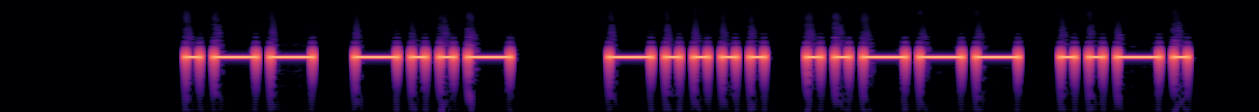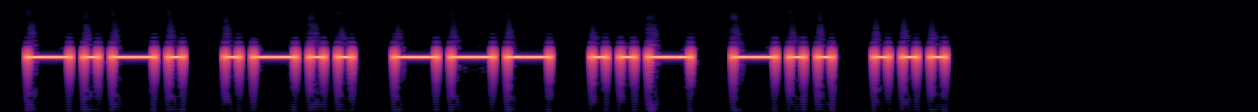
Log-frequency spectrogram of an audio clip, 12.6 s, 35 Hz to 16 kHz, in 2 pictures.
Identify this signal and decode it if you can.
Morse code, heard as a keyed tone, about 17 wpm, 700 Hz. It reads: WX 62F CLOUDS
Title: K1USN SST QSO Practice 17wpm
